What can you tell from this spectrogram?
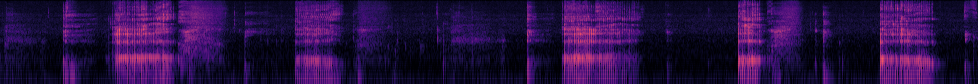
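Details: Frequent loud voiced belches, about five in ten seconds with short gaps, recorded continuously; the person says this can go on for hours and has been a struggle for the last couple of years. Excessive belching (eructation).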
